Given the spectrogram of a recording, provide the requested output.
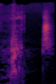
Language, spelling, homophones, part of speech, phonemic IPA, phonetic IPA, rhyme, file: Norwegian Bokmål, vært, hvert / verdt / vert, verb, /ʋɛrt/, [ʋæʈː], -ɛrt, No-vært.ogg
- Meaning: past participle of være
